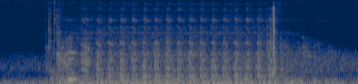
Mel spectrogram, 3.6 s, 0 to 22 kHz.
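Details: 1998 Honda Accord with the original key, security light blinking: steady starter cranking for about two seconds that never catches. Immobilizer blocks the start because the key isn't recognised; one mechanic had blamed the crank sensor. Crank, no start.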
